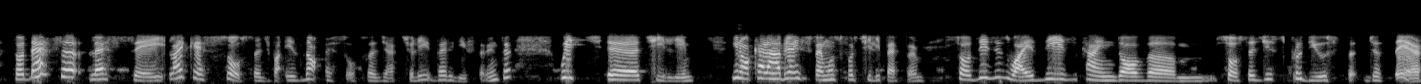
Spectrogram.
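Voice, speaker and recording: With an Italian accent, a woman speaks at a moderate pace and a fairly high pitch, her voice making very wide pitch swings. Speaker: cooking teacher. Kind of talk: live cooking lesson. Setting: live video stream.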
